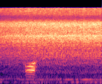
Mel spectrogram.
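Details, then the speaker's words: Chevrolet Vectra petrol engine at idle after lifter replacement, which reduced but did not cure its knock: coarse, steady low roar from a rotted, blown rear muffler. "esse barulho que está nesse ronco aí que tá o ronco do surdina estourada porque realmente a surdina tá estourada"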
